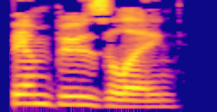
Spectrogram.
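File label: "bamboozling", British English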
